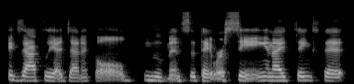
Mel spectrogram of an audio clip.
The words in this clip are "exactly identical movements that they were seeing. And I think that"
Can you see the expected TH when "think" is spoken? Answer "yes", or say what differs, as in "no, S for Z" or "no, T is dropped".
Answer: yes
